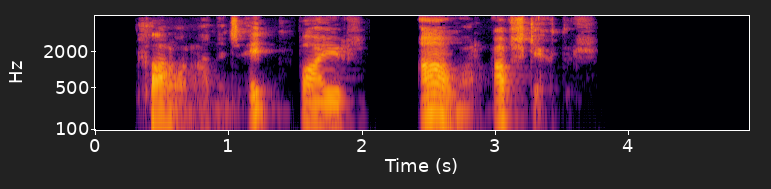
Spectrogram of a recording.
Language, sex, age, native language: Icelandic, male, 30-39, Icelandic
